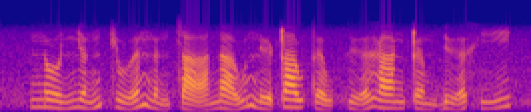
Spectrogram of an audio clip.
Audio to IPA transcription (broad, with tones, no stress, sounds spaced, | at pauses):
n o˨˩ ɲ ə˨˩˦ ŋ c u˨˩˦ ə̯ ŋ ə˨˩˨ ŋ c aː˨˩˨ n a˨˩˦ w n ɨ˨˩˨ ʈ a˧ w t̪ ə˨˩˨ w k ɨ˨˩˦ ə̯ ɣ a˧ ŋ ʈ ə˨˩ m ɗ ɨ˨˩˦ ə̯ x i˧˥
